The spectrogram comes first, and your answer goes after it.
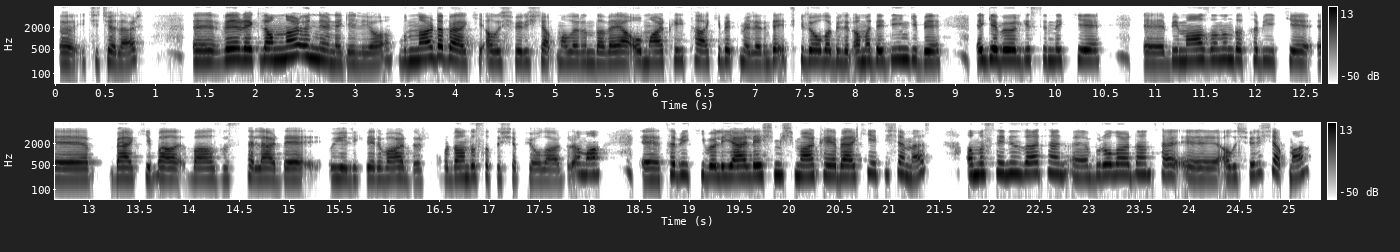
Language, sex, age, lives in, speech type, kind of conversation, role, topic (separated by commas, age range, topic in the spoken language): Turkish, female, 30-34, United States, conversation, podcast, host, Uygun bir bütçeyle nasıl şık görünebilirsiniz?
